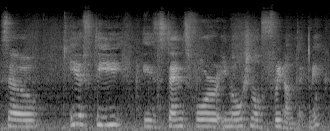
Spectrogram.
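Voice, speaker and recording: A woman with an Israeli accent lectures to a live audience and keeps checking in with them as she goes. Her voice rings around an echoey room, with steady noise underneath. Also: medium pitch, measured pace.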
